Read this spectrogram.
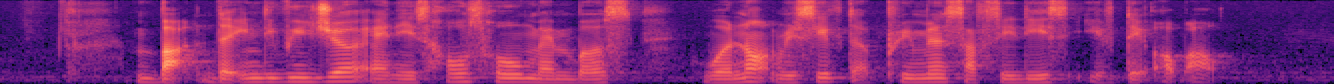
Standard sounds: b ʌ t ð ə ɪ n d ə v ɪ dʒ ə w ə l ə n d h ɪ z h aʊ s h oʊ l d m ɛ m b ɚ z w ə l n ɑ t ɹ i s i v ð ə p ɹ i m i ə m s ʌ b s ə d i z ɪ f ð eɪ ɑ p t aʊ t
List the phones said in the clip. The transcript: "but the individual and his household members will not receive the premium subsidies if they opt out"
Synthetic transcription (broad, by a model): b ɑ t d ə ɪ n d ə v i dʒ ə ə l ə n h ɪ s h aʊ s h oʊ l d m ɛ m b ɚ s w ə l n ɑ t ɹ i s i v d ə p ɹ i m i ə s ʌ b s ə d i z ɪ f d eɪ ɑ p aʊ t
